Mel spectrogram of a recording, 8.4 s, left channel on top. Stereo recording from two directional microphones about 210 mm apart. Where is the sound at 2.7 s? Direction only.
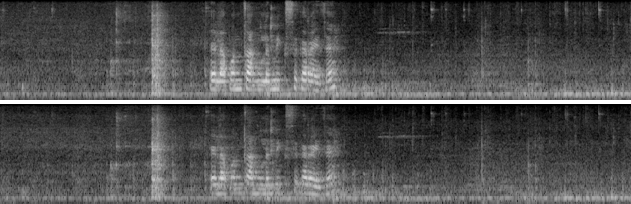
60° left (ahead or behind).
